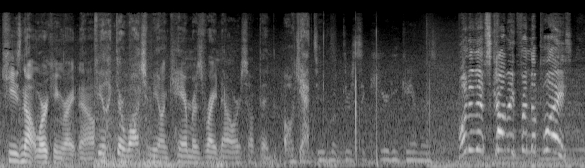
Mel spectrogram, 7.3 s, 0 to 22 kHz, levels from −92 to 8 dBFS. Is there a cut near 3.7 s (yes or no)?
no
